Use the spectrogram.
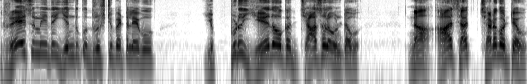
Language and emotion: Telugu, angry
